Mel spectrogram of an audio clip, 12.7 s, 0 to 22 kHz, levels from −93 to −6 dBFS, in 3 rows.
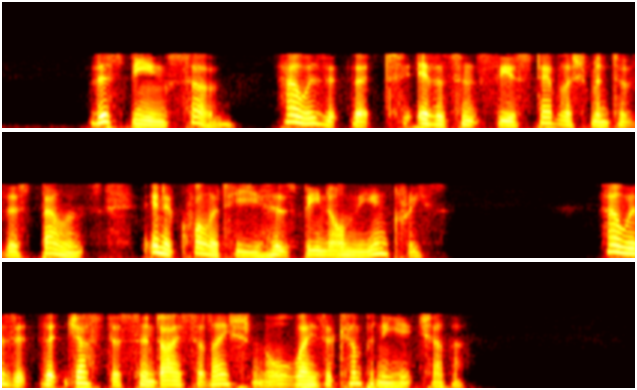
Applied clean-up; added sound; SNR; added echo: neural mask model Resemble Enhance denoiser.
